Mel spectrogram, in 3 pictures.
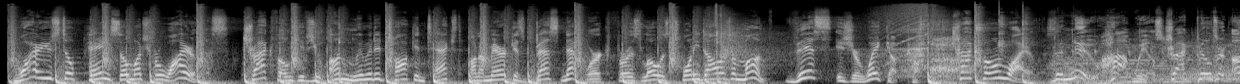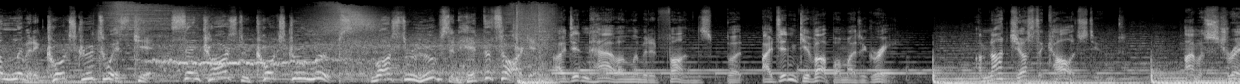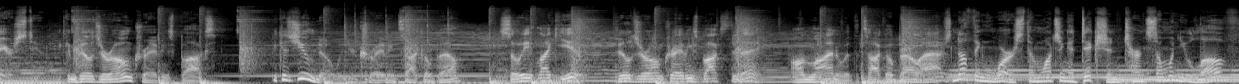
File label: Commercial Demo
